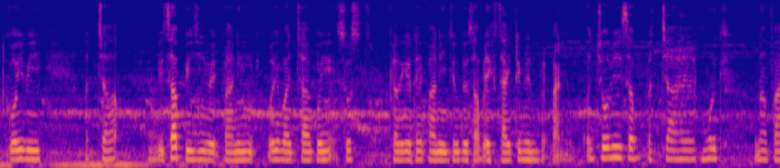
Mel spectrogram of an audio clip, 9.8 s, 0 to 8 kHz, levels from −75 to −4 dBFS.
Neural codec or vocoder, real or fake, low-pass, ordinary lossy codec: codec, 16 kHz, 16 kbps, FreqCodec, larger model; fake; none; none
